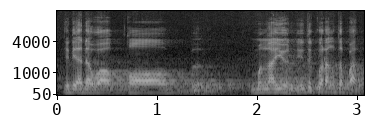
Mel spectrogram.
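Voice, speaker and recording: Male recitation teacher, slow patient drilling, chants examples; slightly high voice, reverberant mosque hall. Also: darkish tone. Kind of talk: Quran memorization lesson. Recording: roomy hall reverb, faint noise.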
